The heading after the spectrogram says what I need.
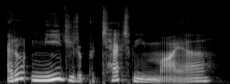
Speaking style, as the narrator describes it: Remus said irritably

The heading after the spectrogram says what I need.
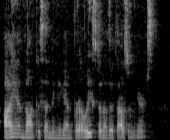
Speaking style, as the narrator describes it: she replied flatly

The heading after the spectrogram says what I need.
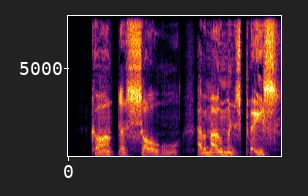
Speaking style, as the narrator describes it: he boomed

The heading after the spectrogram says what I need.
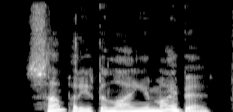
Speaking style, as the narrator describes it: squeaked the baby bear joyfully

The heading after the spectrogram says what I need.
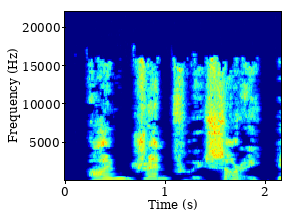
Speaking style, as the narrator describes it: he cooed, giving her a broad, apologetic smile

